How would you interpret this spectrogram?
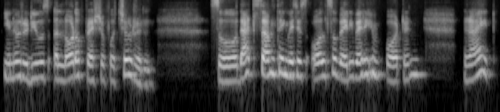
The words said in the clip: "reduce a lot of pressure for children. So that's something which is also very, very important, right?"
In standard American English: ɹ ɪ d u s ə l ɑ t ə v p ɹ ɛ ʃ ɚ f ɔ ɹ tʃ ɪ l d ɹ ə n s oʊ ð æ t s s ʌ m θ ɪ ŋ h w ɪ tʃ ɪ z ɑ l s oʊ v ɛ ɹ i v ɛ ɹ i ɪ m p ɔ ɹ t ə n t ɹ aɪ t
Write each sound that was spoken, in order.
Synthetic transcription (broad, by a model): ɹ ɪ d u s ə l ɑ t ə v p ɹ ɛ ʃ ɚ f ɔ ɹ tʃ ɪ l d ɹ ə n s oʊ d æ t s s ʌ m t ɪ ŋ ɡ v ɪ tʃ ɪ z ɑ l s oʊ v ɛ ɹ i v ɛ ɹ i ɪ m p ɔ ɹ t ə n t ɹ aɪ t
